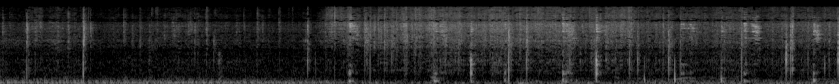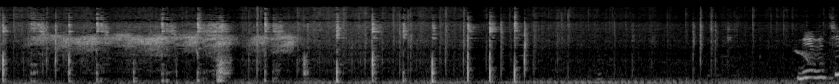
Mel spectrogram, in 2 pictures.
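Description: Green chilli, garlic and ginger fry with onions in a pan, a continuous sizzle punctuated by many sharp spatula taps and scrapes, with a louder burst of hissing in the middle and no talk.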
